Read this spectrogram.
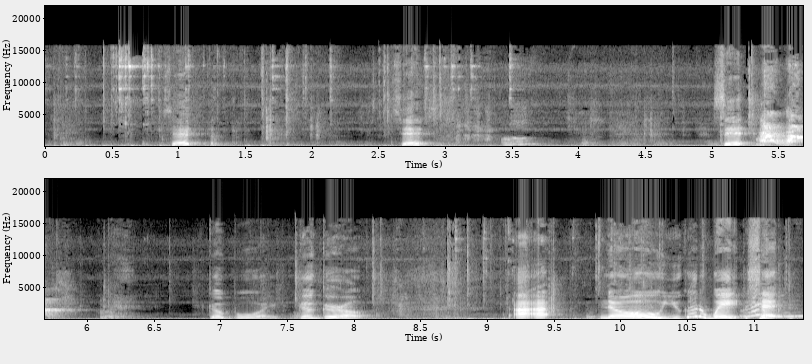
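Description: A dog whines and yelps close by.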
